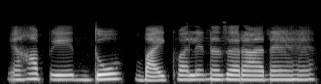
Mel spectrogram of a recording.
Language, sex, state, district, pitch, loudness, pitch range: Hindi, female, Jharkhand, Palamu, 220 Hz, -15 LUFS, 215-225 Hz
